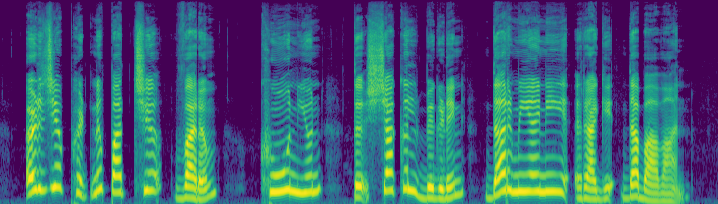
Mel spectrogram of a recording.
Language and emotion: Kashmiri, neutral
